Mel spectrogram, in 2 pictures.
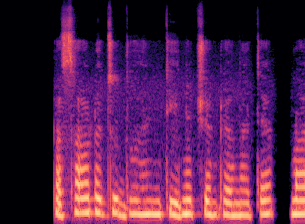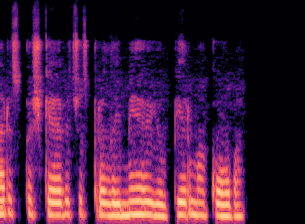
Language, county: Lithuanian, Panevėžys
